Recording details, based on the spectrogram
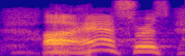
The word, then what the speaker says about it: Ahasuerus: She had significant influence on the decisions of King Ahasuerus, I looked it up to see how to pronounce it, Ahasuerus, and was able to save the Jews.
